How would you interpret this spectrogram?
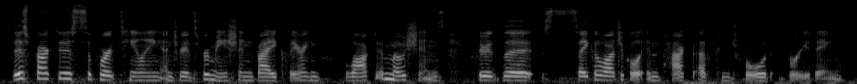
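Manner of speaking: normal talking voice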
